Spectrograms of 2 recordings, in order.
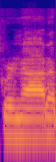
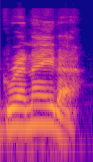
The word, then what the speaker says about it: Granada: billion gifts Y and we know it's pronounced Granada because of the Ford Granada yep because nobody ever got on TV and said buy a Ford Grenada they they'd think it would blow up don't push the button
